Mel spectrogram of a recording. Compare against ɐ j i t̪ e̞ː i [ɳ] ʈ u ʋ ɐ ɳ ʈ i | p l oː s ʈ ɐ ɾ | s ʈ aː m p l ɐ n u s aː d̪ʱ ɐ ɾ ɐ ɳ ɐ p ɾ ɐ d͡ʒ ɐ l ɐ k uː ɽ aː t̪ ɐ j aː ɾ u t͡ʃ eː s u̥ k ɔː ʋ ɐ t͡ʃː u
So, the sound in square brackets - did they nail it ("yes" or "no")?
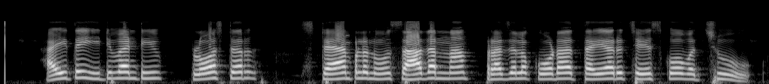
no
